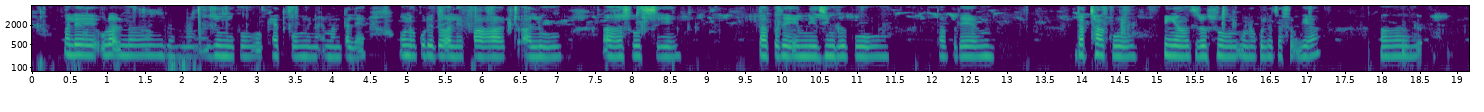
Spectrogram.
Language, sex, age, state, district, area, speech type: Santali, female, 18-30, West Bengal, Malda, rural, spontaneous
